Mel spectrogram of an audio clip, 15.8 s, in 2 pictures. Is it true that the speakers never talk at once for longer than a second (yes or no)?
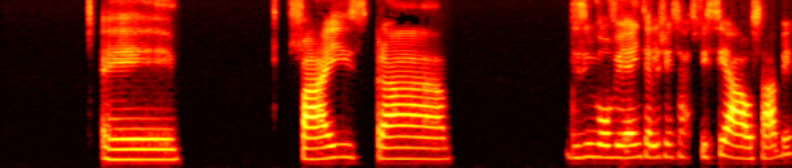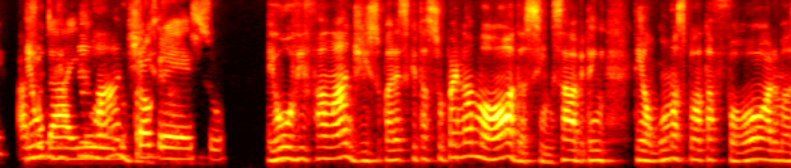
no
